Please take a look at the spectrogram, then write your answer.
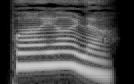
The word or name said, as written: ಪ್ಯಾಲೆ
